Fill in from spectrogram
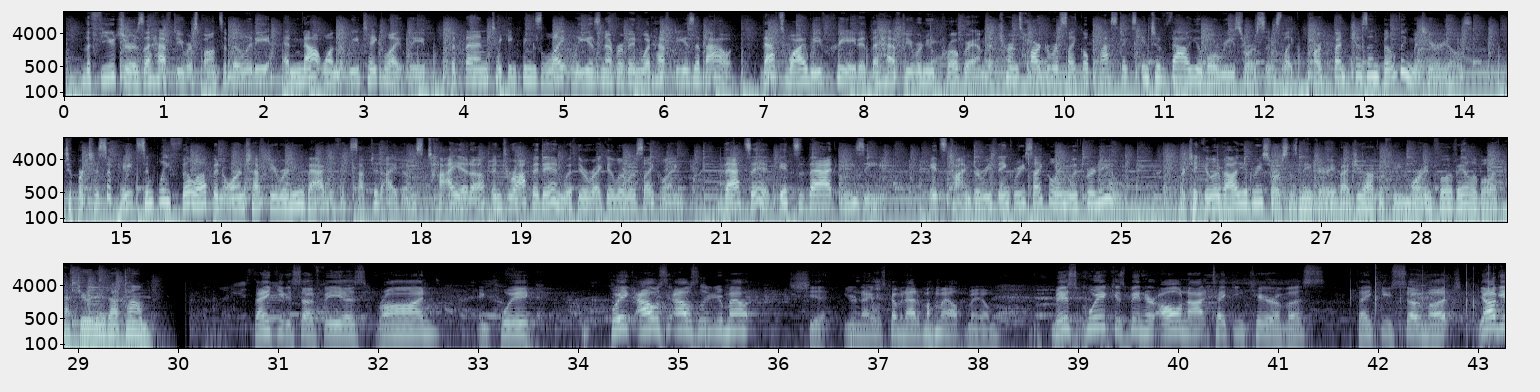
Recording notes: Holiday Special Live From Sophia's.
